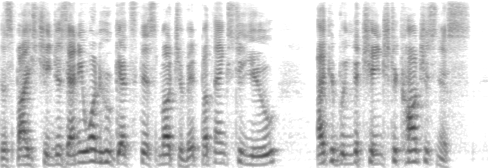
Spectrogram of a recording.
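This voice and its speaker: Reading an audiobook, a man voices an intense teenage boy who lurches between anguished shouting and cold, tightly controlled speech. His natural voice is medium in pitch and pushed up, delivered at a normal speed.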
